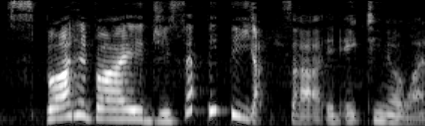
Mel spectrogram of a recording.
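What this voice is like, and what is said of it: Italian accent on a name. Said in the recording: “I can't do an Italian accent. ... He just did. It was magnificent.”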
